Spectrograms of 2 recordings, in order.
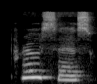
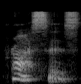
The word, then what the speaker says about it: process: suit for the ceremony process or process it has two pronunciations so process process a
